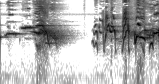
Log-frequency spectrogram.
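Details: Large-bodied Sumbawa Black-naped oriole singing energetically as a lure and training model for other orioles: a smooth whistled note that wavers, a brief silence, then quick jerky fluted notes that rise and fall.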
